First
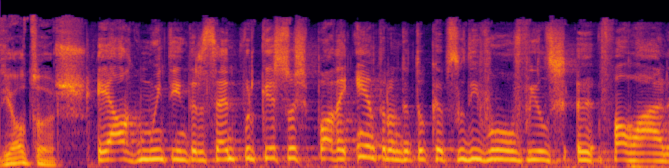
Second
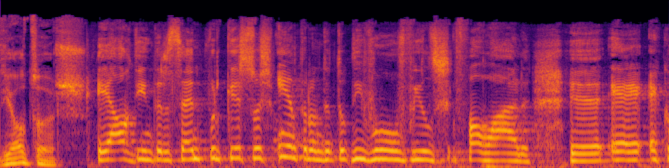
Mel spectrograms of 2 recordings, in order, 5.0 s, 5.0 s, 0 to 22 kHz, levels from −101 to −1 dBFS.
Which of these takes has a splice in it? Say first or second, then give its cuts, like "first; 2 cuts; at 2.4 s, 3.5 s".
second; 4 cuts; at 1.0 s, 2.0 s, 2.6 s, 3.4 s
